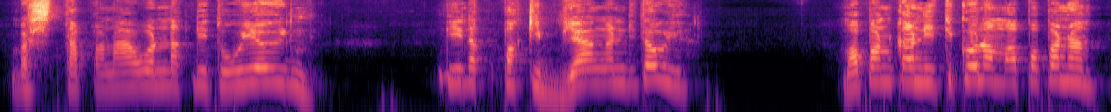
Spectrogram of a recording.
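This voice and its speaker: A man playing a stubborn, excitable young son in a radio drama, with a whining, eager way of arguing. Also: very high-pitched, a little fast. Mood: excited, impatient. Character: stubborn, excitable grown son dreaming of riches. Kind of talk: Ilocano radio drama acting.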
